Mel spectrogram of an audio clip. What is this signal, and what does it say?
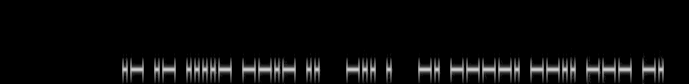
Morse code, heard as a keyed tone, about 31 wpm, 700 Hz. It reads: AA4QI DE N9ZON
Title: USA Callsign DE Callsign - 5 Characters - 30wpm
